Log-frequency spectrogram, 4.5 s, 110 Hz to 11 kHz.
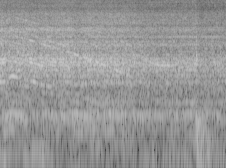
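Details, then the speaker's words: BMW 318ti petrol after replacing faulty MAF sensor (codes 2E95, 2D0F), which had caused unstable, high idle; revs fall cleanly to steady idle below 1000 rpm with no hunting and rev normally: normal idle and revving. "El ralentí está estable, acelera también perfectamente el motor y vais a ver que las revoluciones eh están ya donde deben, ¿vale?"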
